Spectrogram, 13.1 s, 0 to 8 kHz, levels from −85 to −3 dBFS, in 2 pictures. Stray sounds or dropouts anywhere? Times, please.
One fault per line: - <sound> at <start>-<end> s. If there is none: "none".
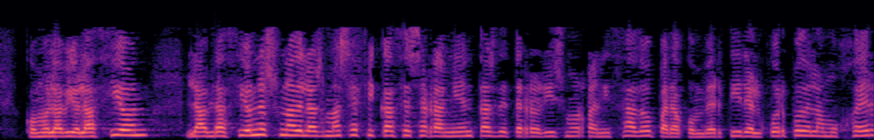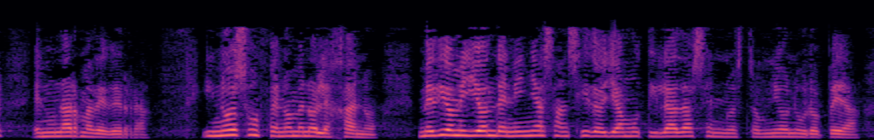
none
